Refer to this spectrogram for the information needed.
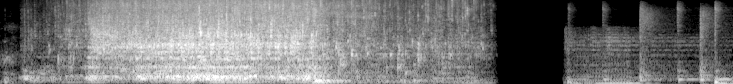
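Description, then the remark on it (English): A toilet flushes with a loud rushing whoosh of water that swells and then drains away, followed by a brief silence and the softer gurgle of the tank refilling. “bottom line no matter how you position your toilet paper, we all know where it ends up. The less of it in your pipes, the better.”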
